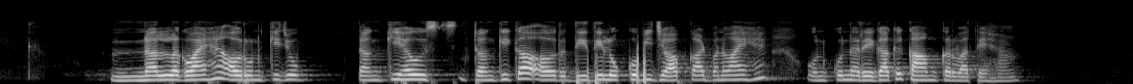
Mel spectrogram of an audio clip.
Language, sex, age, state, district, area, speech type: Hindi, female, 30-45, Uttar Pradesh, Varanasi, rural, spontaneous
